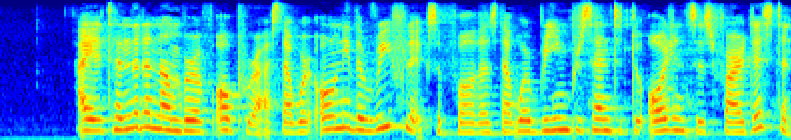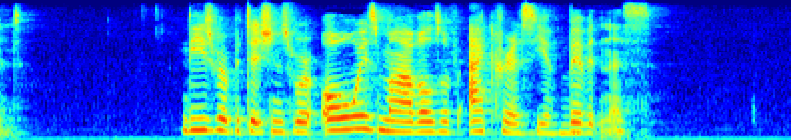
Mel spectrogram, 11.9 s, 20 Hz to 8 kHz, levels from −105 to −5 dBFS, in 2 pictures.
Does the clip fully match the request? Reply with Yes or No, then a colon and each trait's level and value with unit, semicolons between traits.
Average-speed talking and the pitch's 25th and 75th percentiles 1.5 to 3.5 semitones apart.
Yes: average, 150 wpm; average, 3.0 semitones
